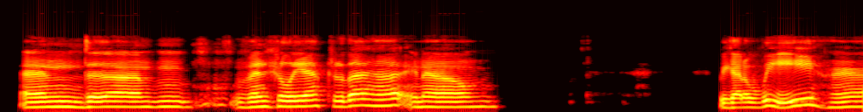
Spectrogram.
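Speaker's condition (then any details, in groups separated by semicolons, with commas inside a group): Cerebral palsy; mild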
